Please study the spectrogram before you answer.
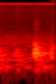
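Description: A knock on the upper section of a hollow-core wooden door gives a single dull, mid-pitched thud that dies away quickly. This part of the door is solid from that point up.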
